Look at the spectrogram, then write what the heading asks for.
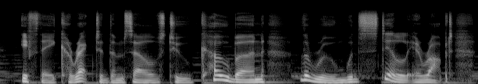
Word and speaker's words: Cockburn: Social etiquette insists that we pronounce it coburn.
